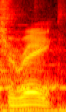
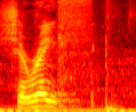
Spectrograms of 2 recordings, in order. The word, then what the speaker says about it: Sharif: Cherie. Wrong. Still open. Who don't like it? Pierre. Sharia. Renee, Lucy, would you like to pronounce it correctly? Time's up. Sharif.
